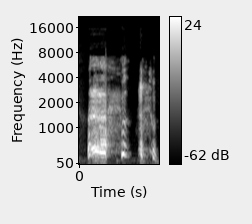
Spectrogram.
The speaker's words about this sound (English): That cough disappears. I think everything is gone except for this cough.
